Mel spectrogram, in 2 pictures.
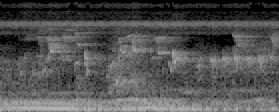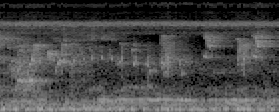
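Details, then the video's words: Morning bird chorus in a residential neighbourhood: several birds overlap with busy high chirps and twittering phrases, over a steady low rumble and a constant high electrical hum. "Ramainya kicauan burung"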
